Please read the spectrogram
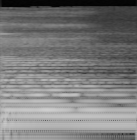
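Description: Closing chord on electric guitar and bass, struck once at the start and left to ring as one steady held chord. It slowly fades, the high overtones dying away first.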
